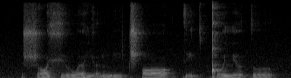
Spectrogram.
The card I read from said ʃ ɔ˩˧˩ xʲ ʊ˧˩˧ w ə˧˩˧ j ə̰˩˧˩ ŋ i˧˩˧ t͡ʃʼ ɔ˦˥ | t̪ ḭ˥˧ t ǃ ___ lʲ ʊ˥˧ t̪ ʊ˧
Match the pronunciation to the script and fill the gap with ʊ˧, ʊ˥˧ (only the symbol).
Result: ʊ˧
